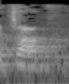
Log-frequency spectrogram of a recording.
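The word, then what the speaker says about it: چاند: এখানে নুনটার কিন্তু উচ্চারণ হবে না। নাকে গুন্না করবো কিন্তু উচ্চারণ হবে না। চাঁদ। চাঁদ। হালকা নাকের মধ্যে আসবে। নুনটা। কিন্তু পরিপূর্ণ উচ্চারণ হবে না।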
